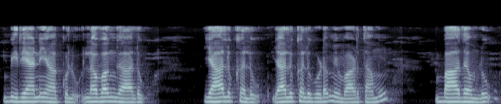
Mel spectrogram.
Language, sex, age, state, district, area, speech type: Telugu, male, 18-30, Telangana, Yadadri Bhuvanagiri, urban, spontaneous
